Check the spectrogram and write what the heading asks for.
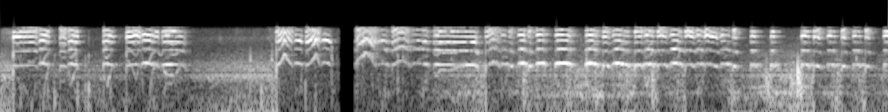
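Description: A plush squeaky toy squeaking rapidly and over and over as a small dog chews it. It comes in quick clusters at first, then drops out briefly about three and a half seconds in, then goes almost without a break.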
